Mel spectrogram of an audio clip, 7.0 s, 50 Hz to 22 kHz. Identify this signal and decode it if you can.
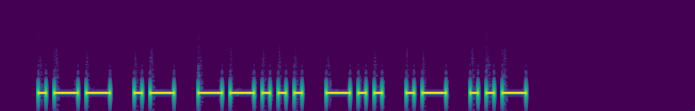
Morse code, heard as a keyed tone, about 18 wpm, 700 Hz. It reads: WA7DAU
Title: Speed Racing - USA 2x3 Call Signs 15wpm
